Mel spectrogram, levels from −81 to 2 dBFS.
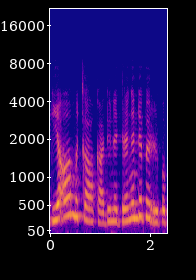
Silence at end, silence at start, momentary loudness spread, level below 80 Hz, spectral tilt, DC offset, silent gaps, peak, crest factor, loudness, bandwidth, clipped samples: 0 s; 0 s; 8 LU; -66 dBFS; -7.5 dB/octave; under 0.1%; none; -6 dBFS; 16 dB; -22 LUFS; 7.4 kHz; under 0.1%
